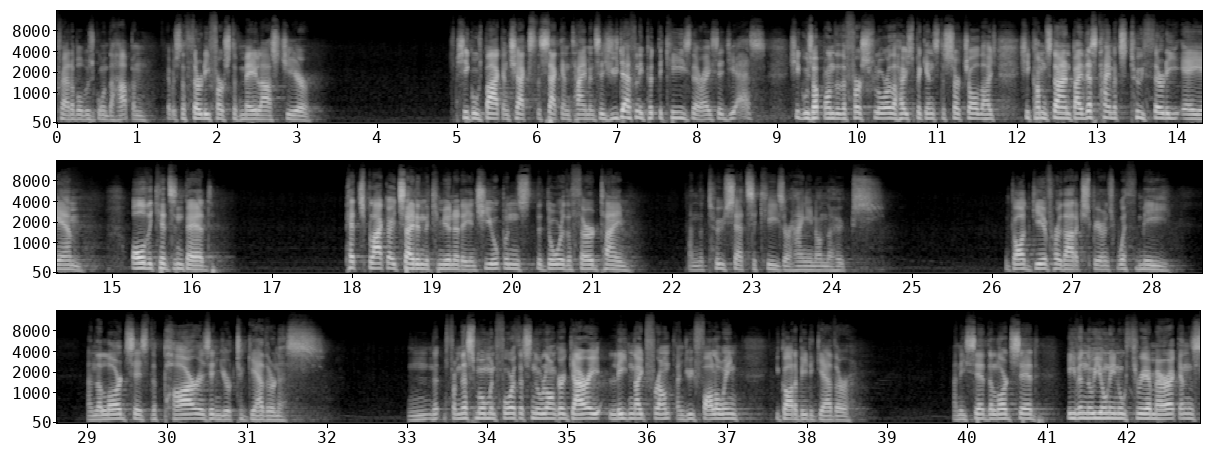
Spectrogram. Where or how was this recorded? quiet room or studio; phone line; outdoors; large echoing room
large echoing room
